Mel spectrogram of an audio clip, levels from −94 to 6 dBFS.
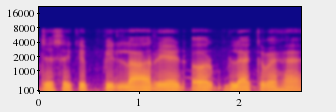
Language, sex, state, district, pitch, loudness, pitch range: Hindi, male, Jharkhand, Palamu, 125 Hz, -14 LUFS, 120-125 Hz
